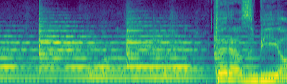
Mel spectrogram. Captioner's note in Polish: Dźwięk dzwoniącego dzwonu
